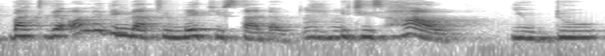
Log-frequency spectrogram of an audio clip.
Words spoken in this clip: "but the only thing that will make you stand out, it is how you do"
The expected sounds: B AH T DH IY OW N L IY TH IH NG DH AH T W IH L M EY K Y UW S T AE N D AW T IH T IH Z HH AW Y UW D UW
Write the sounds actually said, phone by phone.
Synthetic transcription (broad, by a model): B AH T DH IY OW N L IY TH IH NG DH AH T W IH M EY K Y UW S T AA D AW T IH T IH Z HH AW Y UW D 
